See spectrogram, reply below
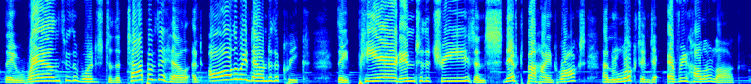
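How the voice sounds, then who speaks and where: A woman reading a children's story aloud in a playful, expressive way, with chatty asides. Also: high-pitched, moderate pace, faint music behind, low-quality recording. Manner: playful, expressive, self-interrupting. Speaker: storytime host and reader.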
